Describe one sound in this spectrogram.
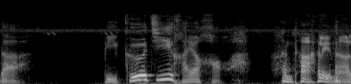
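A young woman speaks warmly, close by.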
